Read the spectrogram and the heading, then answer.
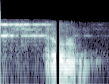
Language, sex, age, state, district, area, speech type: Malayalam, male, 18-30, Kerala, Idukki, rural, conversation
